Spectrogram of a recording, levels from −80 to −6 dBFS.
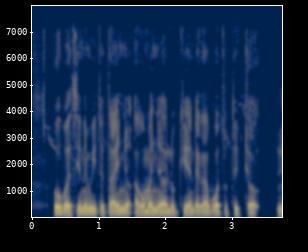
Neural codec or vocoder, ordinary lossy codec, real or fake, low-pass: none; none; real; 7.2 kHz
